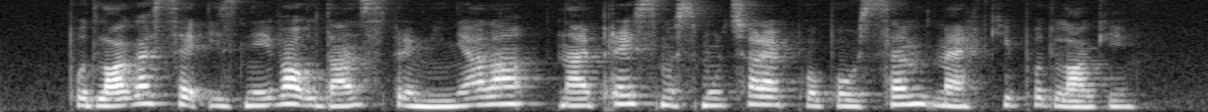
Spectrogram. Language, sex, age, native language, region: Slovenian, female, 18-29, Slovenian, Drava region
